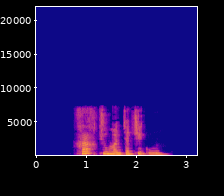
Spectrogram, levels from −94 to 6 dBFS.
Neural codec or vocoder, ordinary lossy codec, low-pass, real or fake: none; AAC, 32 kbps; 7.2 kHz; real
